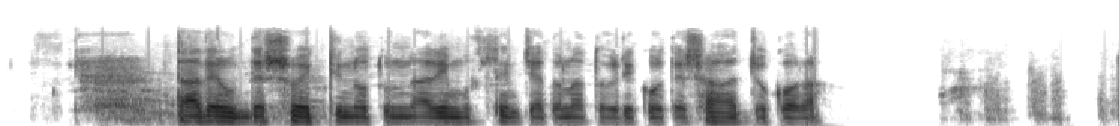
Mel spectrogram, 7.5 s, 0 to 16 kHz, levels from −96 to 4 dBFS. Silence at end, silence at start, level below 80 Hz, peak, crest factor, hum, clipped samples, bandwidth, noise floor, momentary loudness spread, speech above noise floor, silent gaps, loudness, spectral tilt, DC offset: 0.4 s; 0.5 s; -50 dBFS; 0 dBFS; 18 dB; none; under 0.1%; 7 kHz; -47 dBFS; 15 LU; 30 dB; 5.71-6.22 s; -18 LUFS; -6.5 dB/octave; under 0.1%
